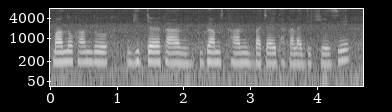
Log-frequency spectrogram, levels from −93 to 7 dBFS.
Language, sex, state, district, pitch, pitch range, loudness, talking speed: Nagamese, female, Nagaland, Dimapur, 180 Hz, 170-190 Hz, -19 LUFS, 155 wpm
